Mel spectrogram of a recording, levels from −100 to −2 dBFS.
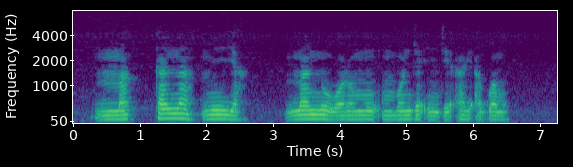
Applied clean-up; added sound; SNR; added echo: none; none; none; none.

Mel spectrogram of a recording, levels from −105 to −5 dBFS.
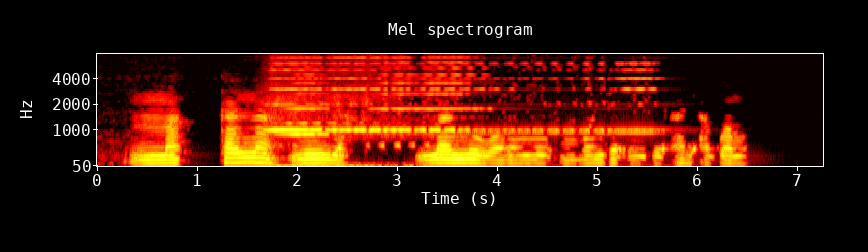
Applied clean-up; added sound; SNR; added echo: classical method spectral subtraction.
